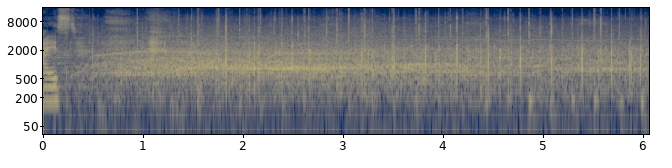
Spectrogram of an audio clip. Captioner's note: all applauding and audience cheering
